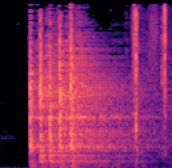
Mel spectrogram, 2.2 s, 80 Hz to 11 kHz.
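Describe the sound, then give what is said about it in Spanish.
A quick burst of about five sharp knocks on the heavy door of room 16 in pavilion B, then two more spaced-out raps, each a hard percussive thud with a ringing tail; no voices. “Entonces los golpes en la pesada puerta del cuarto 16 del pabellón B la sacaron de golpe de su ensimismamiento.”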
